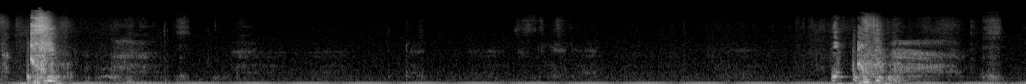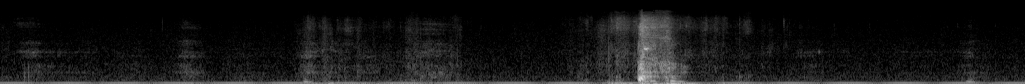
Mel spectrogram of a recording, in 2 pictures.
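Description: Three sneezes, each partly stifled, over a steady low hum of room noise, with breathy exhales afterward. Ordinary sneezing.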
